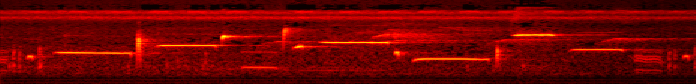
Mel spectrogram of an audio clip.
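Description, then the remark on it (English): A musician wren sings a slow series of clear, pure whistled notes, each held briefly at a different pitch, with a steady insect drone humming in the background. “It also includes a recording of one of the most beautiful bird songs on the planet, the musician wren.”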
